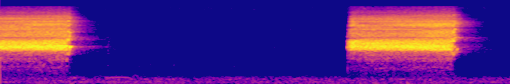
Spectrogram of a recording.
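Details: Barn owl giving two harsh, hissing screeches, each lasting about a second, rough and noisy rather than whistled, spaced nearly three seconds apart with near silence between them.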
